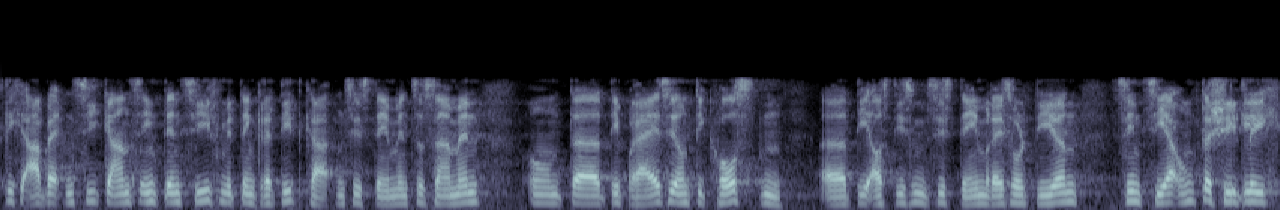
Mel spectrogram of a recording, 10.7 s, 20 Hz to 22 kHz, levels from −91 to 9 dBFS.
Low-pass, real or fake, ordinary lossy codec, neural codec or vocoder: 5.4 kHz; fake; none; codec, 16 kHz, 16 kbps, FunCodec, trained on Chinese and English, 50 frames a second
